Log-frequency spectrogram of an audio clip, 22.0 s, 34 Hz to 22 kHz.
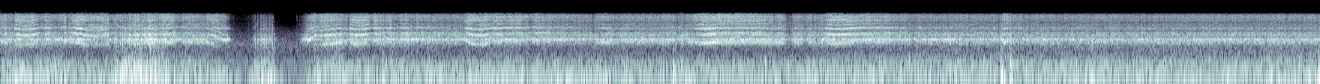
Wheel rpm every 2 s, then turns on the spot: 220, 190, 70, 220, 230, 230, 230, 230, 230, 240, 230.
none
